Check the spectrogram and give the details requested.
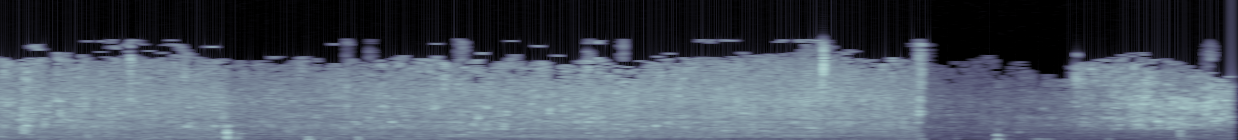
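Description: Food cooking on a stovetop: a steady sizzle and bubble from a boiling pot and chicken frying in hot oil, with a few light clicks. The sizzle dips briefly about three-quarters through, then comes back.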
